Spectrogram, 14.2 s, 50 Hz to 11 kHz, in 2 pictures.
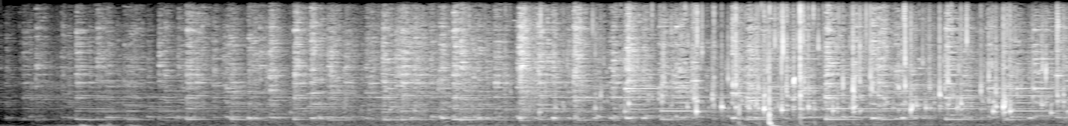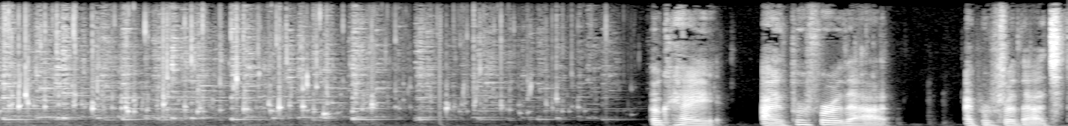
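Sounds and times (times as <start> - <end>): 
faint bell-like clinks: 0.1 - 11.3
water flowing through a big log used as an arm basin: 2.9 - 11.3
speech: 11.5 - 14.2.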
